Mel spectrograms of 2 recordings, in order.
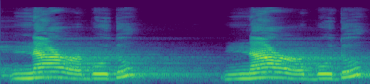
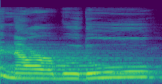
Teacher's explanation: دال کے اوپر پیش ہے تو اس کو ایک حرکت کے برابر ہی پڑھا جائے گا، جبکہ لوگ اس کو نعبدو یعنی واو مدہ کر دیتے ہیں، تو اس طرح پڑھنا بھی غلط ہے۔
